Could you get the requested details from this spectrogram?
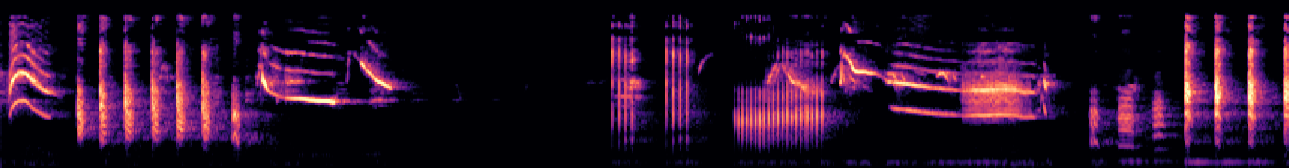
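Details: Female Javan myna calling a male, used as a decoy: rapid clicking notes, then slurred descending whistles, a pause, and a mix of rasping and whistled phrases ending in quick clicks.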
